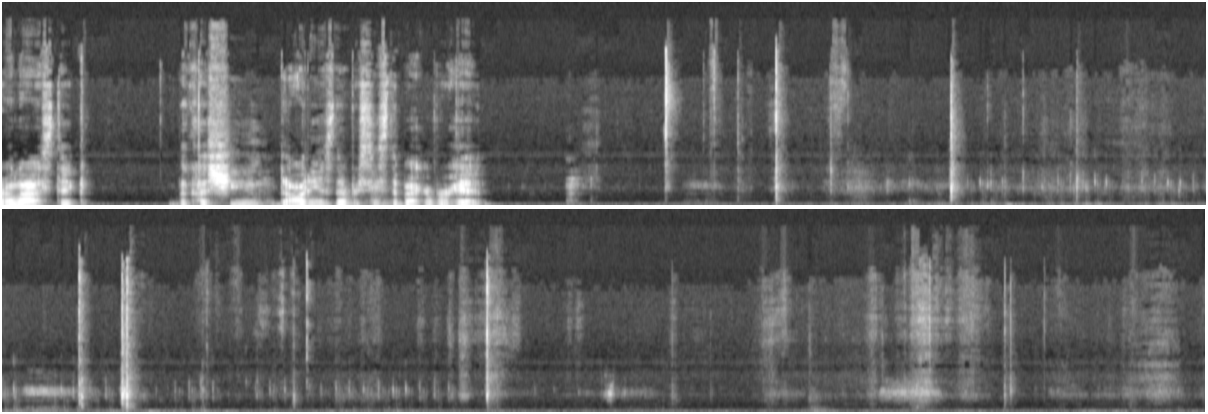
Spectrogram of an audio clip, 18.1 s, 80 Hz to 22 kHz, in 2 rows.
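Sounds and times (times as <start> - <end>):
hands rustling wig hair: 4.5 - 18.0.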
